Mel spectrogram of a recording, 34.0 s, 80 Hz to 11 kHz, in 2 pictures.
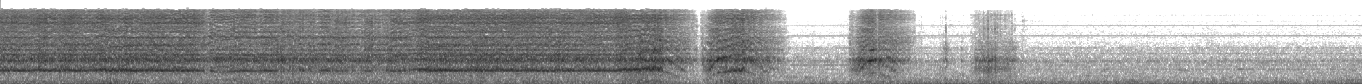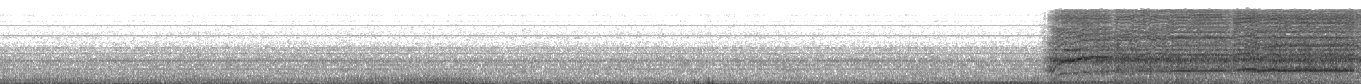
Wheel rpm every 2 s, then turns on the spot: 160, 160, 160, 150, 60, 20, 0, 0, 0, 0, 0, 0, 0, 0, 10, 140, 130.
10-12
